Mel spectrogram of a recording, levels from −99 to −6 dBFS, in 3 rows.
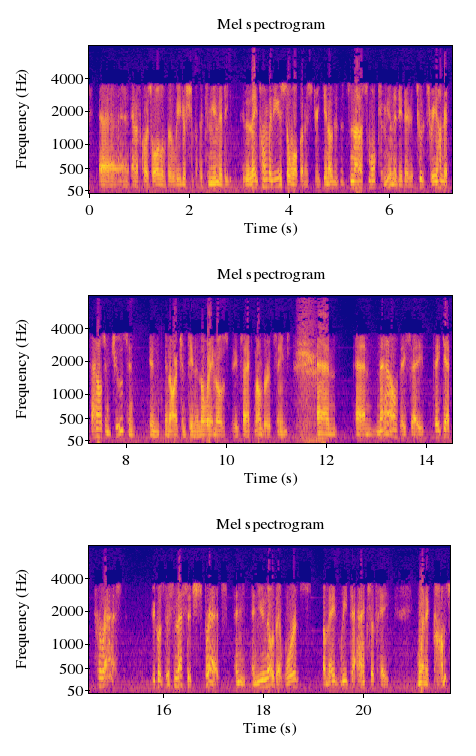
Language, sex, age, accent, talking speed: English, male, 60-79, American, 200 wpm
